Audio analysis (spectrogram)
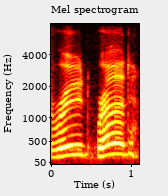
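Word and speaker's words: Ruud: I think it's pronounced Rudd, R-U-U-D.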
